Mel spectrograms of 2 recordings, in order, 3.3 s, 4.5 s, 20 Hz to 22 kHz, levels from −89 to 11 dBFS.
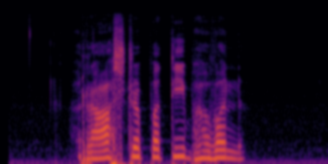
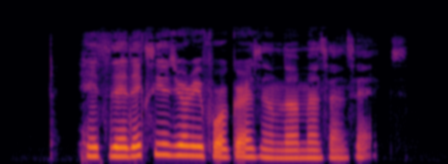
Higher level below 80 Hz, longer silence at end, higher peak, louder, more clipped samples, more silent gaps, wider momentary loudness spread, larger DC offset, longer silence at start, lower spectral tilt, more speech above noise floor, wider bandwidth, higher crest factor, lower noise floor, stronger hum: first, -42 dBFS vs -72 dBFS; about the same, 0.85 s vs 0.8 s; second, -14 dBFS vs -8 dBFS; second, -29 LUFS vs -24 LUFS; neither; neither; about the same, 12 LU vs 14 LU; neither; about the same, 0.8 s vs 0.8 s; about the same, -5.5 dB/octave vs -6 dB/octave; second, 32 dB vs 36 dB; first, 15 kHz vs 10.5 kHz; about the same, 18 dB vs 18 dB; about the same, -60 dBFS vs -60 dBFS; neither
